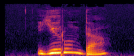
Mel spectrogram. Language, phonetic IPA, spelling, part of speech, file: Russian, [(j)ɪrʊnˈda], ерунда, noun, Ru-ерунда.ogg
- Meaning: 1. nonsense, rubbish 2. trifle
